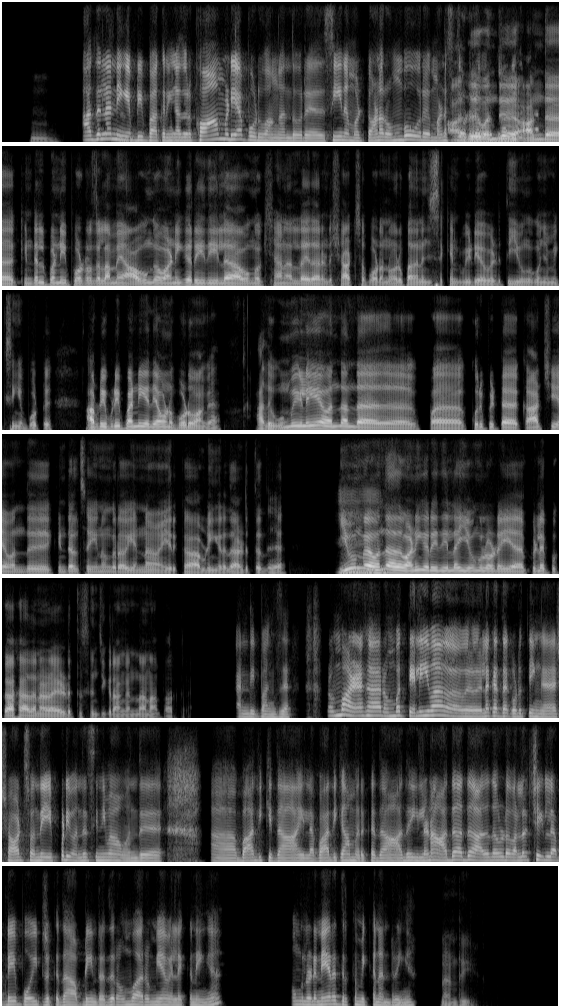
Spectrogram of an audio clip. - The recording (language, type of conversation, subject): Tamil, podcast, குறுந்தொகுப்பு காணொளிகள் சினிமா பார்வையை பாதித்ததா?
- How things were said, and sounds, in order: other background noise; tapping; in English: "சீன்ன"; in English: "சேனெல்ல"; in English: "ஷாட்ஸ்ச"; drawn out: "அந்த"; drawn out: "ம்"; in English: "ஷாட்ஸ்"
